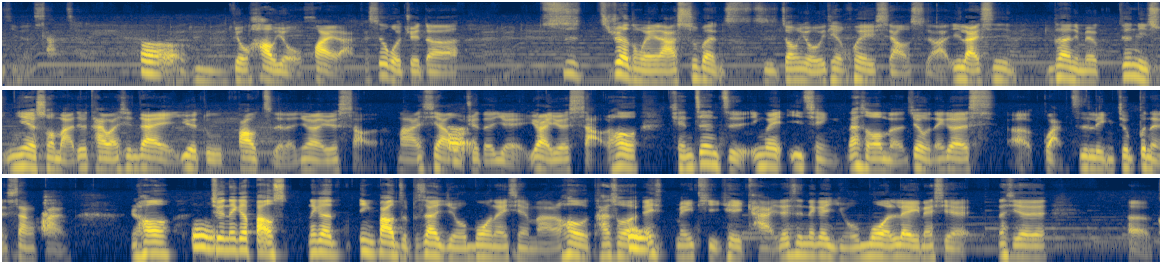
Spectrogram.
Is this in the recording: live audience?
no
